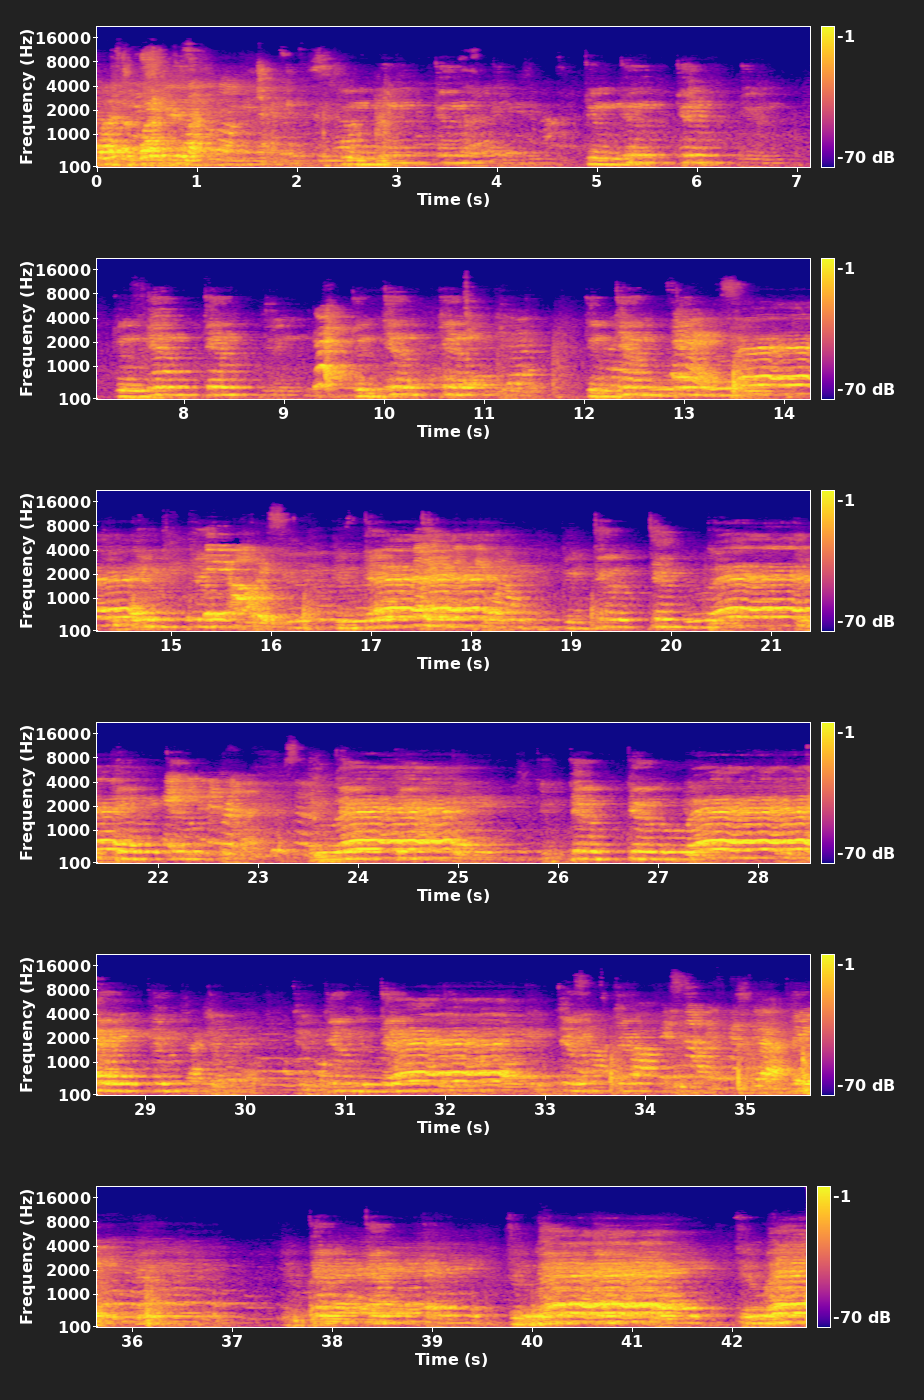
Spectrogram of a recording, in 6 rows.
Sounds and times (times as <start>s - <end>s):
Male singing: 0.0s - 1.2s, 2.1s - 4.3s, 4.9s - 6.7s, 7.3s - 9.1s, 9.7s - 11.4s, 12.0s - 22.2s, 23.4s - 42.7s
Speech: 0.0s - 4.7s, 10.6s - 13.7s, 15.2s - 18.6s, 22.1s - 23.8s, 29.4s - 31.0s, 33.2s - 37.0s.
